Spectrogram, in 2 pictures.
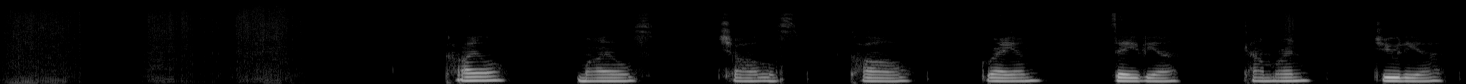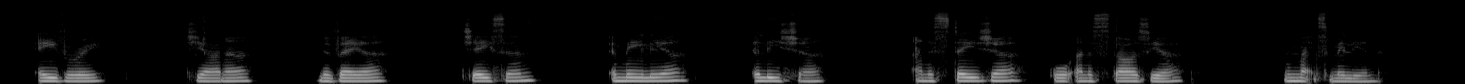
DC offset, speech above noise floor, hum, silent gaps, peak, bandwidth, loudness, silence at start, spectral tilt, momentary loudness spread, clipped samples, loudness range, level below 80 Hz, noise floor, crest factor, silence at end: under 0.1%; 45 dB; none; none; -14 dBFS; 14.5 kHz; -31 LUFS; 0.15 s; -8.5 dB/octave; 20 LU; under 0.1%; 5 LU; -70 dBFS; -74 dBFS; 18 dB; 0.85 s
